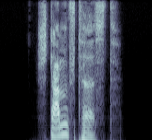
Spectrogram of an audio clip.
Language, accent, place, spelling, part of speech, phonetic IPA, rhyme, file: German, Germany, Berlin, stampftest, verb, [ˈʃtamp͡ftəst], -amp͡ftəst, De-stampftest.ogg
- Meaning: inflection of stampfen: 1. second-person singular preterite 2. second-person singular subjunctive II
